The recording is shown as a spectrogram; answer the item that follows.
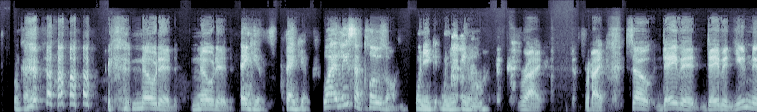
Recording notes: This episode is our last Zoom record, and we are excited to come to you from the studio next week!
